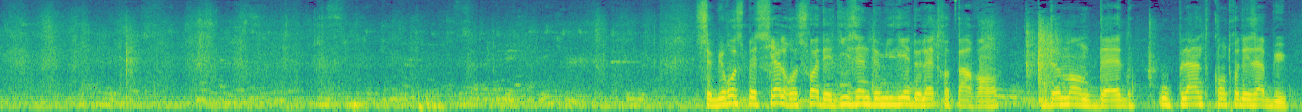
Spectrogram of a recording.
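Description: Paper rustles as hands handle sheets.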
